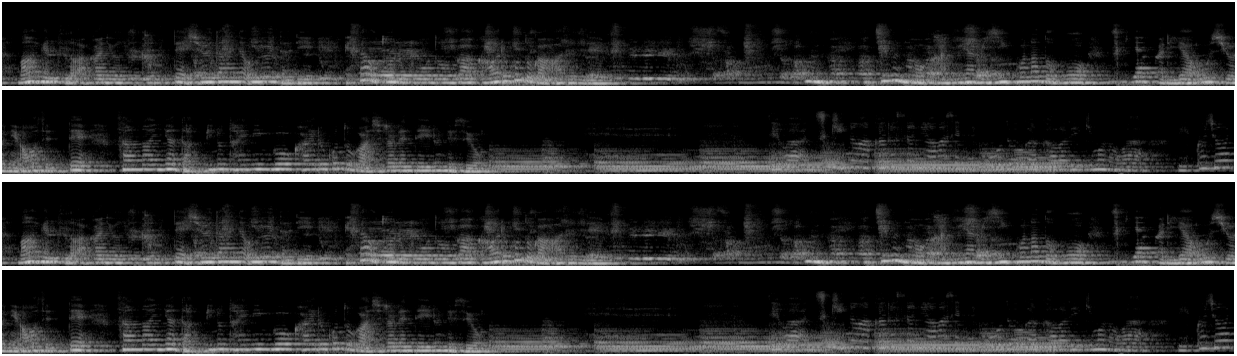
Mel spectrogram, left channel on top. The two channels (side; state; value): both; identical; correlation 1.00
